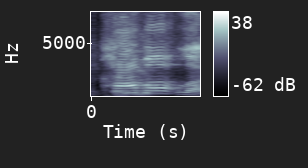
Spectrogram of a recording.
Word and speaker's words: Kamala: It's a comma. That's all you got to do. Right. So comma, this juncture, comma. people are mispronouncing her name. Is just y'all just on lazy. purpose. It's on purpose and it's lazy. Comma, la. It's not that complicated.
